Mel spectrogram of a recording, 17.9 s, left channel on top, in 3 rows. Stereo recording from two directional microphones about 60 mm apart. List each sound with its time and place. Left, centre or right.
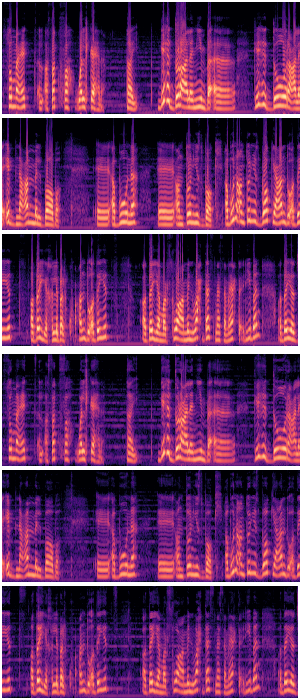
0.1 s a woman's voice: centre
5.0 s speech: centre
5.4 s speech: right
5.7 s a woman's voice: centre
10.0 s speech: left
10.5 s a woman's voice: centre
11.2 s speech: left
11.8 s speech: centre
